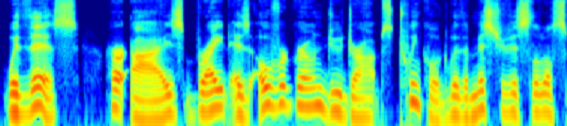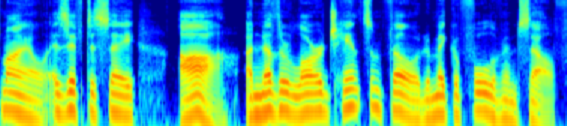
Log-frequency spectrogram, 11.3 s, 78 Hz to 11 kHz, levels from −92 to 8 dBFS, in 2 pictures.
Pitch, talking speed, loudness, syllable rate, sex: 135 Hz, 160 wpm, -19 LUFS, 4.3 syllables/s, male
